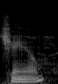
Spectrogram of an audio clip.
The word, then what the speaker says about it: Thiam: It's pronounced Cham. I know you don't know that, but that's okay.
